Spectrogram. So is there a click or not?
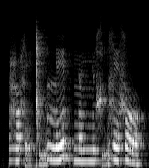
yes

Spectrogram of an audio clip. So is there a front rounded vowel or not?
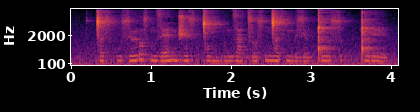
yes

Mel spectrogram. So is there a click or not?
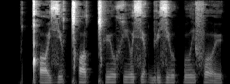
yes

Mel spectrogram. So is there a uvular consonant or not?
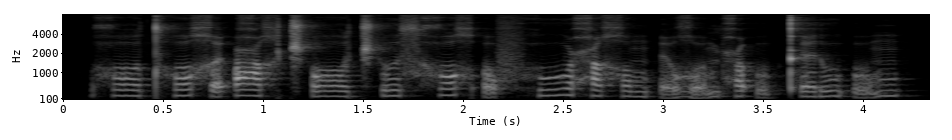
yes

